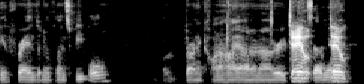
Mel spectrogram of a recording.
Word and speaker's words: Carnegie: and influence people or darn kahi I don't know Carnegie yeah Carnegie yeah that's how you say it yeah D Carnegie but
